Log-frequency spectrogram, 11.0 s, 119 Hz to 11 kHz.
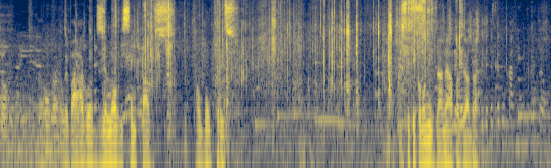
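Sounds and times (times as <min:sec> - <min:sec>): plastic wrap crackling: 0:01.3 - 0:09.7.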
